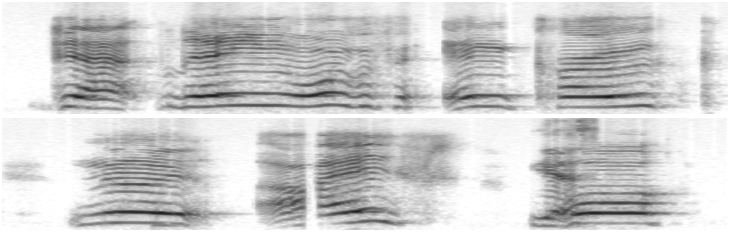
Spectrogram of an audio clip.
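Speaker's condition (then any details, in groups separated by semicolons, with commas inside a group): Cerebral palsy; powerchair user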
